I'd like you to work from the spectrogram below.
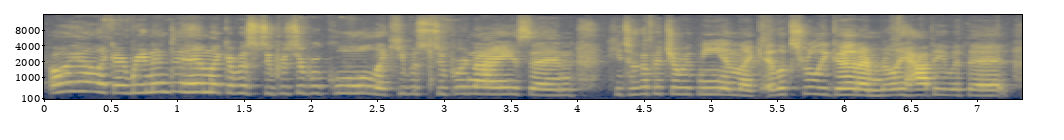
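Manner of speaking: high-pitched, breezy fan chatter; imitated giddy gushing. Re-enacting telling her friend about the meeting, high giddy gushing.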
